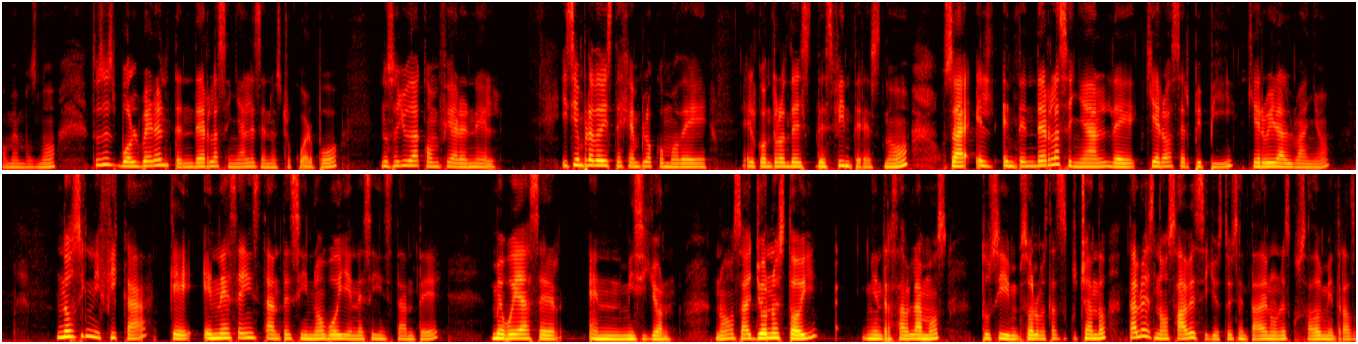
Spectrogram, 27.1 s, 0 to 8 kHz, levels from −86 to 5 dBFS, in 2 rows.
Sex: female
